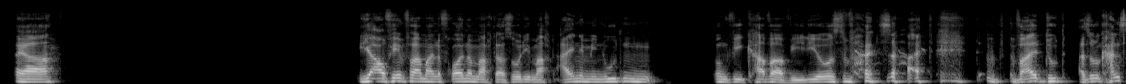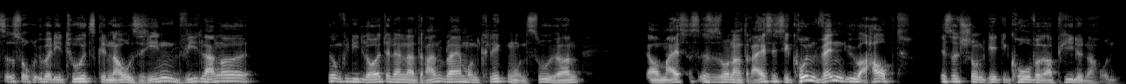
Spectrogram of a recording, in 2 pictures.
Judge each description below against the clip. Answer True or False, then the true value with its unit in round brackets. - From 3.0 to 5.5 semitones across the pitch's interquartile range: True (3.3 semitones)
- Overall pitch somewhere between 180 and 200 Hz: False (125 Hz)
